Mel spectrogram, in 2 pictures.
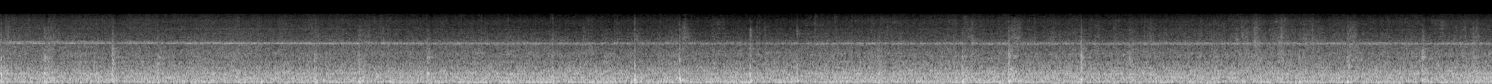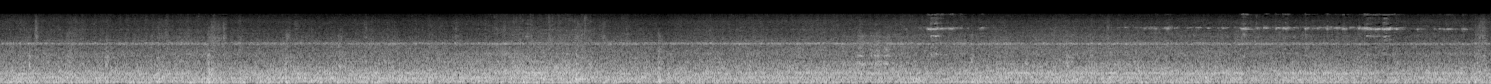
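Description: A heritage passenger train on the move behind a pair of Class 20 diesel locomotives: a loud, steady mix of engine and wheel-on-rail noise with a steady high whine and occasional clicks.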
